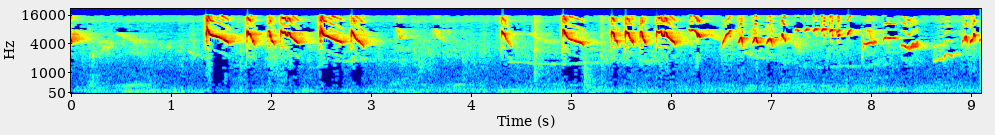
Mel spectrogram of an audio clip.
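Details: Oriental white-eye delivering rapid 'wit wit' phrases for a tutoring recording: clusters of piercing, downward-slurred whistles in loose runs, becoming denser and more chattering toward the end.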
